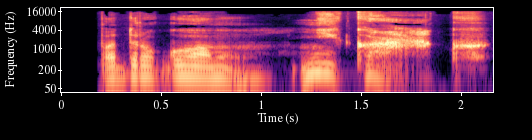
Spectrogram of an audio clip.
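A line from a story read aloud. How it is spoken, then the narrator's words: Sigh. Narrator (Russian): вздохнул Аякс, поняв мой ужас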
